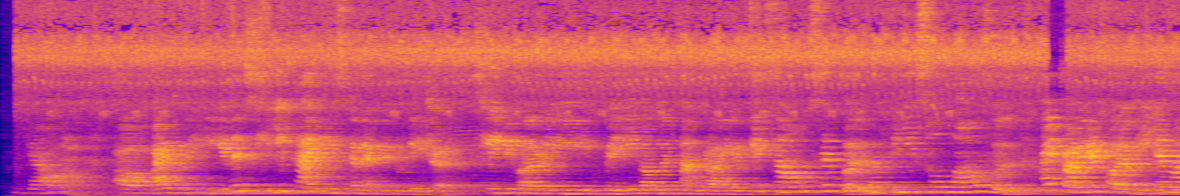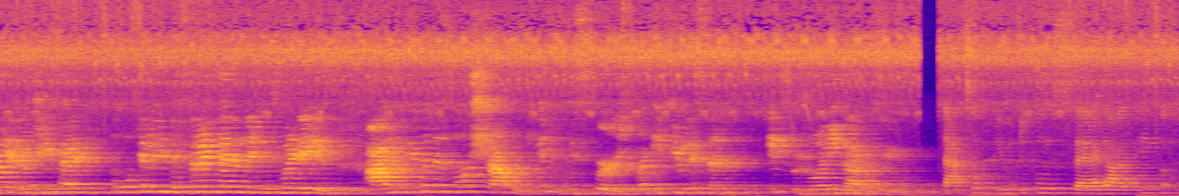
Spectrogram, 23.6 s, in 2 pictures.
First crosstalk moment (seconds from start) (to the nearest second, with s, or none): none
